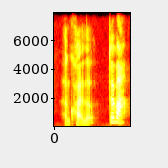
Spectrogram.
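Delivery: ordinary talk, nothing marked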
